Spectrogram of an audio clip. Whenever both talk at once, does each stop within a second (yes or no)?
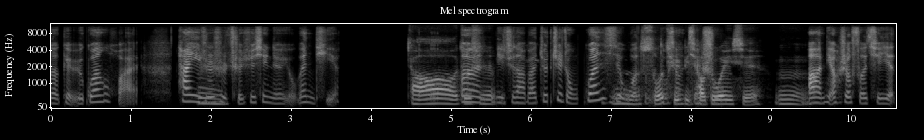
no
